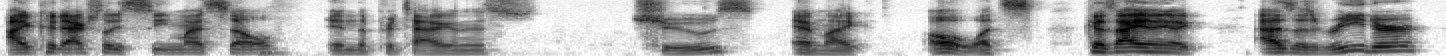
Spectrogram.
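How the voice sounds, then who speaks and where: A man co-hosting a livestream, chatting loosely and excitably, breaking into laughs. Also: medium pitch, normal speed. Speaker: co-host. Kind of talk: casual livestream chat.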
